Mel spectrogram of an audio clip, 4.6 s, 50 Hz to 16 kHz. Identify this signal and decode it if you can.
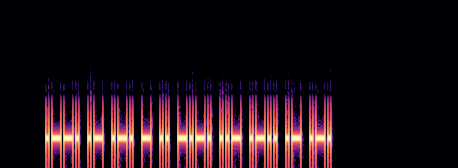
Morse code, heard as a keyed tone, about 40 wpm, 700 Hz. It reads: PARTICULAR
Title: LY Suffix - Top 100 Words with Base Words 40wpm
